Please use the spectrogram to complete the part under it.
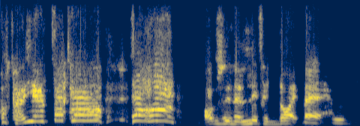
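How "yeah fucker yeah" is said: play-acted, frenzied, very high, wild scream. Retelling screaming at people at the hospital during psychosis: imitating own screaming. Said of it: "I was screaming at people".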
